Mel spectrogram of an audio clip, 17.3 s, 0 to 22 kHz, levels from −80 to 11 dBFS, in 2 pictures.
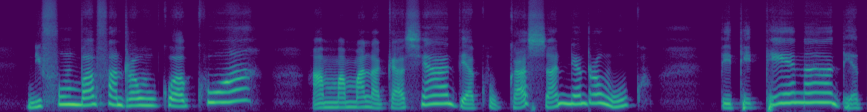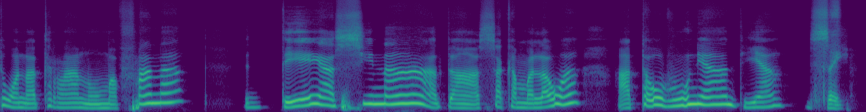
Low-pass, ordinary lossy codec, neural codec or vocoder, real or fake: none; none; autoencoder, 48 kHz, 32 numbers a frame, DAC-VAE, trained on Japanese speech; fake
